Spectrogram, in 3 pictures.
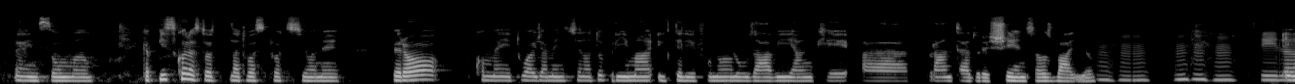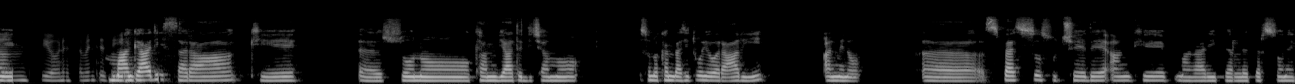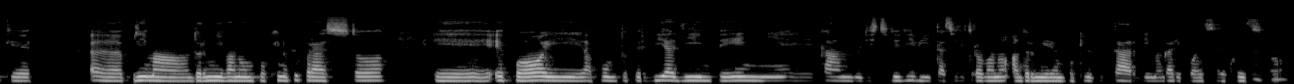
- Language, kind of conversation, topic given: Italian, advice, In che modo l’uso degli schermi la sera ti rende difficile rilassarti e dormire?
- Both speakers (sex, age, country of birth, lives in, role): female, 20-24, Italy, Italy, advisor; female, 20-24, Italy, United States, user
- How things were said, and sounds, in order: static; other background noise; tapping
